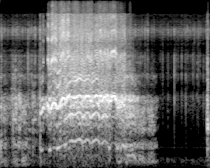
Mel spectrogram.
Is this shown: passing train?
no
